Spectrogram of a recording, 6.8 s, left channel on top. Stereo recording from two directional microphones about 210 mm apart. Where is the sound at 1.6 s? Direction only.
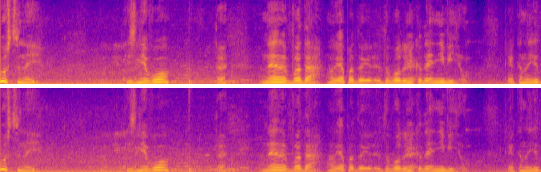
55° left (ahead or behind).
